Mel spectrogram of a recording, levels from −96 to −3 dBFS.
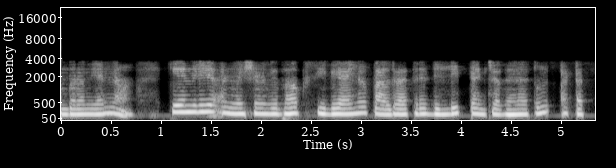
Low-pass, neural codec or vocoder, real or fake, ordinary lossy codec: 3.6 kHz; codec, 32 kHz, 1.9 kbps, SNAC; fake; none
